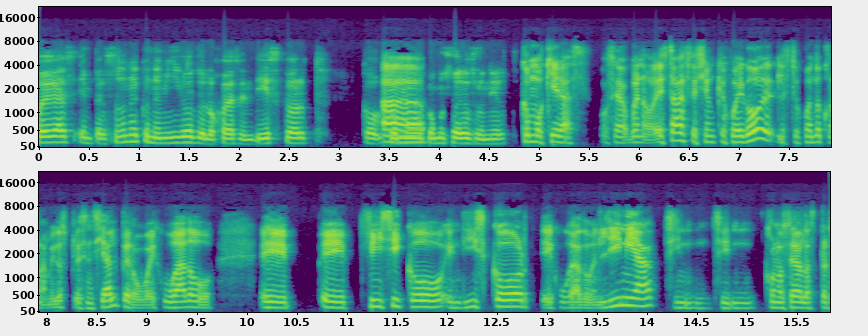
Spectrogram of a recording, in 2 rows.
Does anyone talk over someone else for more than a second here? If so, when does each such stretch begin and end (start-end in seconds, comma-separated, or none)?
none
